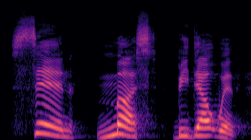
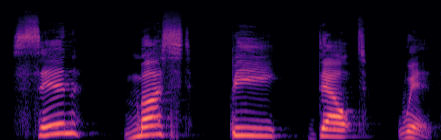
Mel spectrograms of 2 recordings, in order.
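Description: First: "Sin must be dealt with" slow but more connected; firm restatement. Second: "sin must be dealt with" very slow, word by word; a long pause after "sin", then each word set apart; deliberate emphasis. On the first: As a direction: lean on "Sin" and "must", then run "be dealt with" together. Key point repeated more connectedly. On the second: Key point stated word by word. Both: Real, not acted.

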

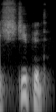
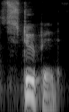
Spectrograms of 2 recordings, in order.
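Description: First: STUPID said as "shtyoo-pid"; stupid with a Y glide before the U; British stupid. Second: STUPID said as "stoo-pid"; stupid with no Y glide; American stupid. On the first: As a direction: say "stupid" with a 'you' sound. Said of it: "or commonly stupid". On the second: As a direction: say "stupid" with a double-O sound. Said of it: "not stupid". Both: Shown as a demonstration.

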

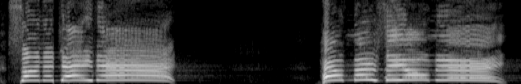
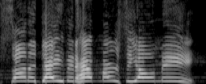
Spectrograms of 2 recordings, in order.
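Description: First: Drawn-out, high screamed plea; crying out all the more, very loud and long; Blind Bartimaeus scream. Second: Raised, loud plea for mercy; high-pitched pleading call; crying out. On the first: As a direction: scream it slowly at the top of your voice. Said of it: "That was my blind Bartimaeus scream". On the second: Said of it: "he cried out". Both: Retold or imitated.

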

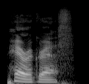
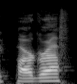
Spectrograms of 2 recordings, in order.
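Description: First: PARAGRAPH in three beats, pair-uh-graph; "paragraph" with the middle syllable kept; full paragraph. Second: PARAGRAPH squeezed to par-graph; shortened paragraph. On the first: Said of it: "You say paragraph". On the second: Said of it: "Do you say paragraph?". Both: Shown as a demonstration.

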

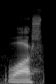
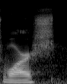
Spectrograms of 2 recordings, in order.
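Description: First: "Wash" as WAHSH, with no R; standard wash. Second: "wash" with an R put in, WARSH; pronounced warsh. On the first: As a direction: say "Wash" with a plain open vowel. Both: Shown as a demonstration. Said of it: "People say a lot of shit differently".

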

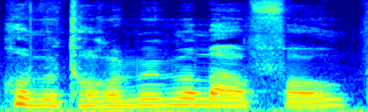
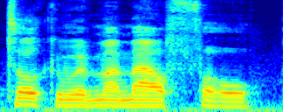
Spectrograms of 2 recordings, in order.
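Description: First: Mock muffled talking through food; mouth full. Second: Said in the usual way. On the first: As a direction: garble it as if chewing a big mouthful. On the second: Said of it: "How rude. Look how rude I am".

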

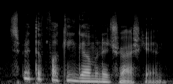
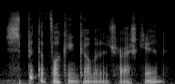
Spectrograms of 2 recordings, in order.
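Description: First: Same order again, pitched much higher; fed-up demand, voice jumping up; higher, exasperated repeat of the order. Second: Said in the usual way. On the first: Real, not acted. Ranting, repeats the command.

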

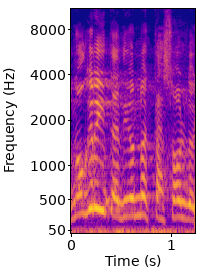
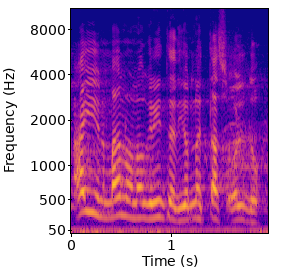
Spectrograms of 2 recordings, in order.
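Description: First: Said in the usual way. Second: Soft, low shushing of a shouter; hushed rebuke. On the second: Retold or imitated. Church sister hushes the shouting visitor, soft retold rebuke. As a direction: imitate a church sister's quiet scolding.

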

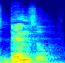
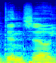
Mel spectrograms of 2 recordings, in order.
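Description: First: "Denzel" as DEN-zul; "Denzel" ending in a short, unstressed "zl"; correct Denzel pronunciation. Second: "Denzel" as den-ZELL; the common "Denzel" with stress on ZEL; wrong Denzel pronunciation. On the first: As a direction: stress the DEN in "Denzel", swallow the second vowel. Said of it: "It's not even Denzel". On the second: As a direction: give "Denzel" a full "zell" ending. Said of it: "saying his name wrong". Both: Shown as a demonstration.

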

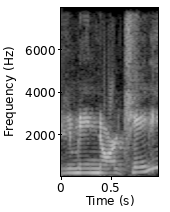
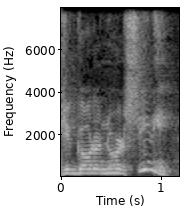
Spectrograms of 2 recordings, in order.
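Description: First: "Norcini" with a ch sound, nor-CHEE-nee, asked back; "Norcini" said with a ch in the middle, as a questioning correction; corrected name. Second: "Norsini": the middle consonant is an s, not a ch; mispronounced name. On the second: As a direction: say "Norsini" with an s, nor-SEE-nee. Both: Retold or imitated.

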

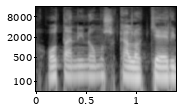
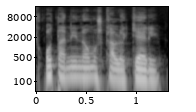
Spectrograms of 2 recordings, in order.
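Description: First: «Όταν είναι όμως καλοκαίρι» said again louder; loud repeat. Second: Said in the usual way. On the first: Shown as a demonstration. Comedian repeating the summer line louder at the audience.

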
